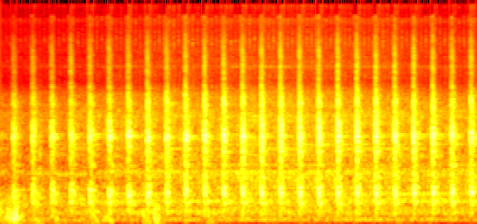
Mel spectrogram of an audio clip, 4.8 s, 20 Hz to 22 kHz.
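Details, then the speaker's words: Hyundai Elantra with 190,000 miles idling: sharp, very even knock about 158 a minute; suspected rod knock, not confirmed. "okay disappointing knock in the engine of a hyundai elantra check this out guys see if you think it's a knock in the engine"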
